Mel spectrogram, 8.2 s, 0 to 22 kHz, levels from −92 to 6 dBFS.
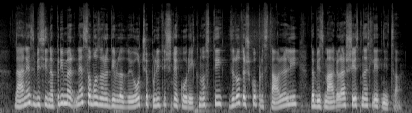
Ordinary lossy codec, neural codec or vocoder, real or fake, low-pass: none; none; real; 19.8 kHz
